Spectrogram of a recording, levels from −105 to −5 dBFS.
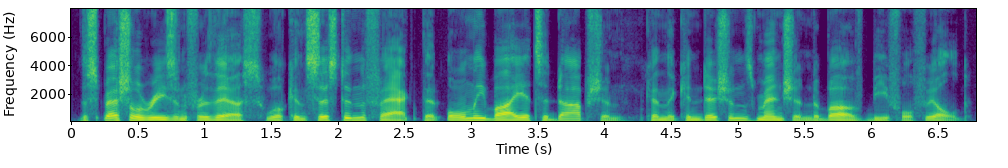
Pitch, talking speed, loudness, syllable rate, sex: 105 Hz, 195 wpm, -19 LUFS, 5.5 syllables/s, male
